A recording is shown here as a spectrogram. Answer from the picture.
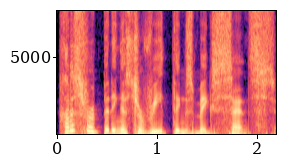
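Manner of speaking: high-pitched scoffing question. A narrator's reading. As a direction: scoff at the rule, pitch lifted. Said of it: "Alexandra scoffed".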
